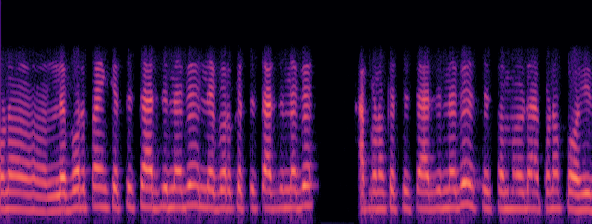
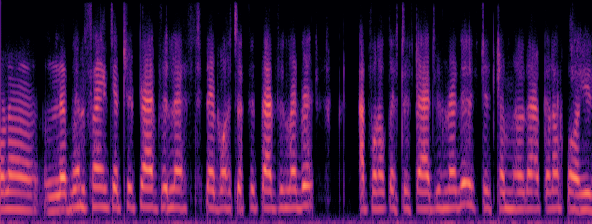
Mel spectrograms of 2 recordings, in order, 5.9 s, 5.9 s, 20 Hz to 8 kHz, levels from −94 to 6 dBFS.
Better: first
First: none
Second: noise reduction (neural diffusion model UNIVERSE++)

